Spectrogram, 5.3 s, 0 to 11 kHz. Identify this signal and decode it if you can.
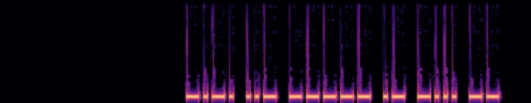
Morse code, heard as a keyed tone, about 27 wpm, 700 Hz. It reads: CU0ABM
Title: DXCC-100 Call Signs - 6 Characters - 28wpm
